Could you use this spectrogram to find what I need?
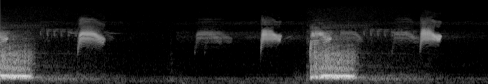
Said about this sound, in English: Or better yet, listen for them. With luck, you may witness the male's territorial display as it dives sharply toward the earth, only to pull up at the last second, while the air rushes through its wing feathers, creating a startling wallop of sound.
